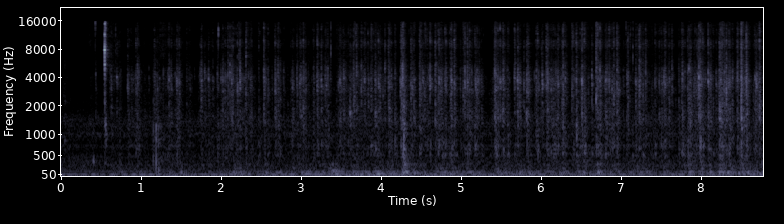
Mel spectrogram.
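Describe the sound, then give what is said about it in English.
Rapid, uneven clicking of keys on a computer keyboard as someone types a website link, a steady stream of small taps over a faint low hum, with no one speaking. “I'm typing the link.”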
